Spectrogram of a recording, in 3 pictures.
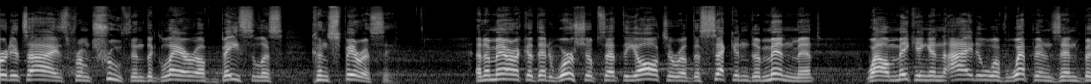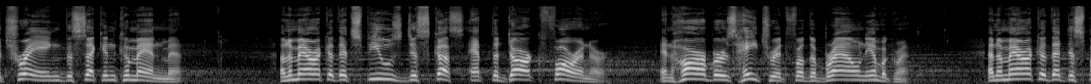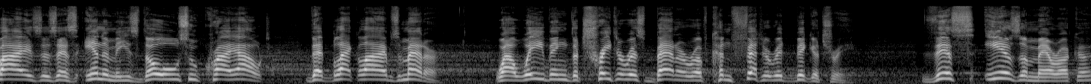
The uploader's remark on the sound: Preached at Washington National Cathedral.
